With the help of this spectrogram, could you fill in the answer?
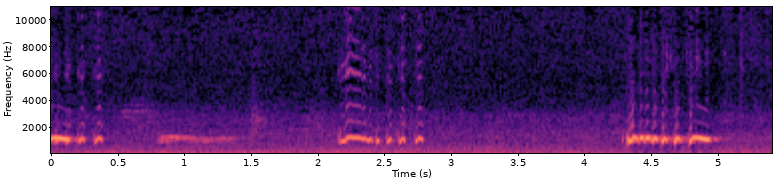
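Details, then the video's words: Local wild zebra dove with a big voice, used as a lure bird, gives three cooing phrases about two seconds apart, each a soft mid-pitched note running into quick staccato coos, over a low steady hum. "Perkutut Lokal Alam Suara Besar Ampuh Buat Pancingan"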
